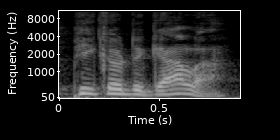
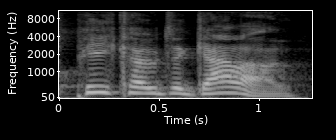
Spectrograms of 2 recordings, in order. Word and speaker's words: pico de gallo: choice of filling what's pico de gallo deallo where it's two L's well yeah that's like that's how you pronounce it like in Spanish do you think if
